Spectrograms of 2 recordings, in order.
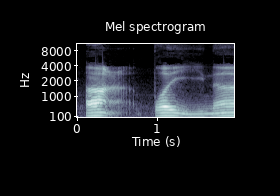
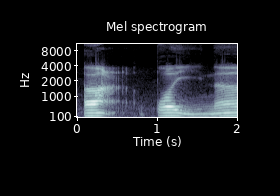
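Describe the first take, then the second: No difference in how they are said.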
